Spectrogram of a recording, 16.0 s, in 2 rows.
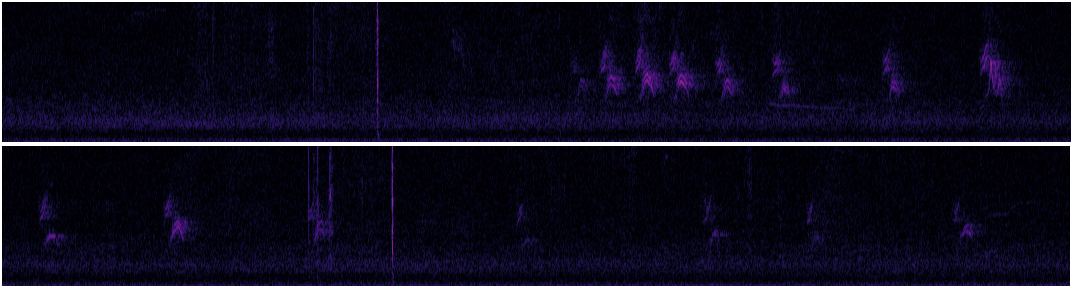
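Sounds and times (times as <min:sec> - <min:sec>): faint background noise: 0:00.0 - 0:16.0
bird chirping: 0:03.3 - 0:12.3, 0:13.1 - 0:16.0.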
